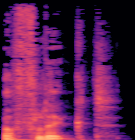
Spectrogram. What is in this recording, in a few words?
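"afflict", English, uk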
